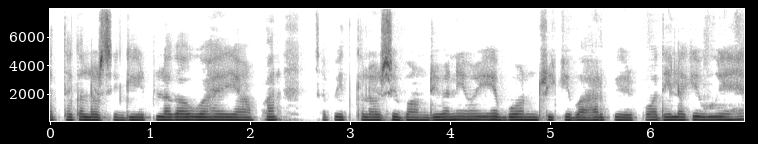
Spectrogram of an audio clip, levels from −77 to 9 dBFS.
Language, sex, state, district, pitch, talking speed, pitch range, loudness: Hindi, female, Uttar Pradesh, Budaun, 195 Hz, 200 wpm, 190-200 Hz, -12 LUFS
